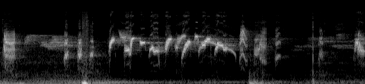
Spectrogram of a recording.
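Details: Slow, distinct doubled 'boen' song of a caged red-whiskered bulbul, used as a teaching song: a rapid string of short, curved whistles rising and dipping, framed by a few sharper chirps and one thud.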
